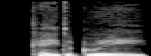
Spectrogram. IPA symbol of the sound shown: kʰ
